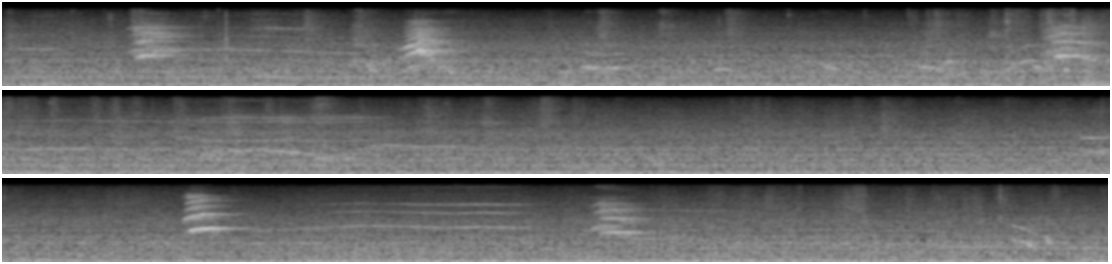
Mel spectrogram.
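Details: Toy Poodle (Canis familiaris), yips.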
